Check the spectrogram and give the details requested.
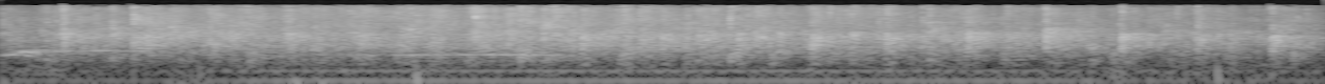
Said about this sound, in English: Thank you very much. I know some of that was pity applause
